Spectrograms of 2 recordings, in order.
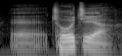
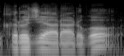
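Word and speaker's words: Georgia: 있는 지역이 있는데, 거기가 조지아, 옛날에는 이제 러시아 말로는 그루지아라고, 요새는 이제 영어 발음으로 해서 조지아라고 하는데, 거기 나라에 모여서 선교 대회를 했습니다.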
